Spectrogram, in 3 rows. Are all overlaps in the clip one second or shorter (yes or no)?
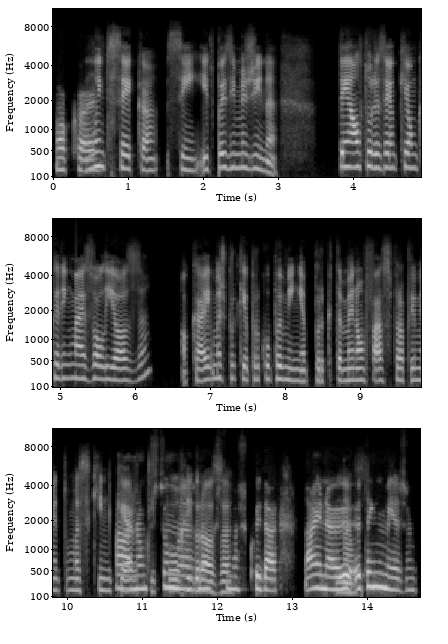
no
